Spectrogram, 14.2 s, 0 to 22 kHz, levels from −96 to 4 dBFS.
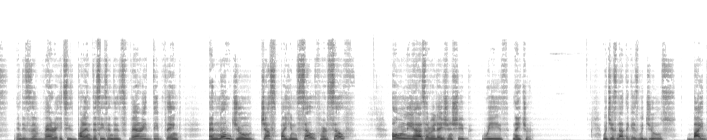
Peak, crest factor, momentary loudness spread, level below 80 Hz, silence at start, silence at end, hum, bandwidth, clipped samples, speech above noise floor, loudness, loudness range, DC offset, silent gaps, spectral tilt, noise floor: -10 dBFS; 20 dB; 14 LU; -48 dBFS; 0 s; 0 s; none; 16 kHz; under 0.1%; 51 dB; -30 LUFS; 7 LU; under 0.1%; none; -5.5 dB/octave; -80 dBFS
